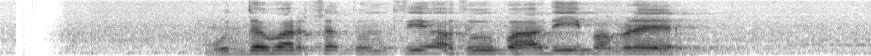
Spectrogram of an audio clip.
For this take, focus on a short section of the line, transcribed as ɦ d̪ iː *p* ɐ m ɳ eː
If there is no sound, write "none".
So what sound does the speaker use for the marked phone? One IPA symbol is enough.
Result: p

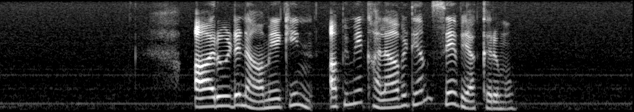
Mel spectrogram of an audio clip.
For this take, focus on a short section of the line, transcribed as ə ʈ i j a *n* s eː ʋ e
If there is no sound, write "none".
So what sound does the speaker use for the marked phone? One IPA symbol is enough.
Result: m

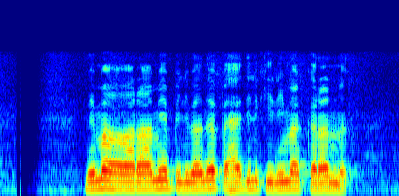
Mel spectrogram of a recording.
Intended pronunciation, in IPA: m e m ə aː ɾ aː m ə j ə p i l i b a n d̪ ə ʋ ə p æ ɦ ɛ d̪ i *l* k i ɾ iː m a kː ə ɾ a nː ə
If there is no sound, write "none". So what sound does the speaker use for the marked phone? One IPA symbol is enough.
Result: l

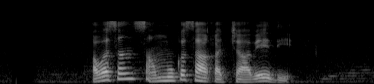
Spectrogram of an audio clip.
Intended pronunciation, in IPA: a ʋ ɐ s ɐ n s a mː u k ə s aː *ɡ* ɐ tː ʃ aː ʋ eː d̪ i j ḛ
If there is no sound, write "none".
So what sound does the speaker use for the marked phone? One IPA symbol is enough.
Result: k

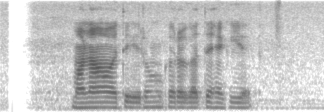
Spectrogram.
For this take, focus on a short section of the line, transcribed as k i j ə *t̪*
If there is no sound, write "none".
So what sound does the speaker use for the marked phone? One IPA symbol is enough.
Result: t̪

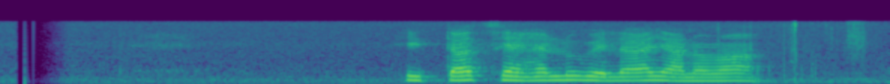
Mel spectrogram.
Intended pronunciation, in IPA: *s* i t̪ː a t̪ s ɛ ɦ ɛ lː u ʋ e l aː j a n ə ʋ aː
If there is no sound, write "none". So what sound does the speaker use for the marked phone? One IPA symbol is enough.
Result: h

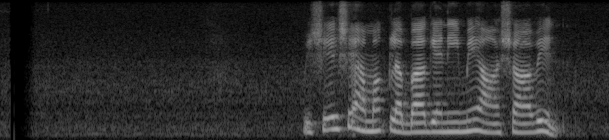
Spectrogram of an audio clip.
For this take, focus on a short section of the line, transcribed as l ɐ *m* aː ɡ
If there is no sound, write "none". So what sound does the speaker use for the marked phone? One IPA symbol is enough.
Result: b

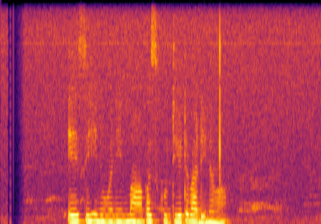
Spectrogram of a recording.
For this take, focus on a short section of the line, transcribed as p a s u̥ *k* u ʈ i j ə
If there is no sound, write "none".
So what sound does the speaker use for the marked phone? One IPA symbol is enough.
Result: k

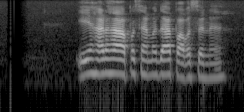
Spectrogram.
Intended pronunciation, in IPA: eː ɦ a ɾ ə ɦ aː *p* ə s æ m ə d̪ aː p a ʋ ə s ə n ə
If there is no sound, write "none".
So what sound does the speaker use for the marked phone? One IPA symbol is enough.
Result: p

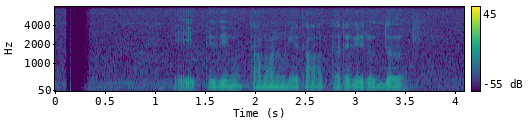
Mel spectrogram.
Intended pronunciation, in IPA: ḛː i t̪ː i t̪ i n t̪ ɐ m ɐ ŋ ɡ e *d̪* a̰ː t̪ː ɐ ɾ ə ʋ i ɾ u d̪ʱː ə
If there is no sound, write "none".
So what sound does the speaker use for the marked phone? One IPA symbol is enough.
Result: t̪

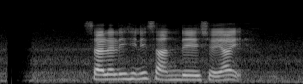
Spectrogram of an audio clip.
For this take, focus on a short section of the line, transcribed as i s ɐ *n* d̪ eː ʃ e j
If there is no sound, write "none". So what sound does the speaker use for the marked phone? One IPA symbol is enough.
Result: n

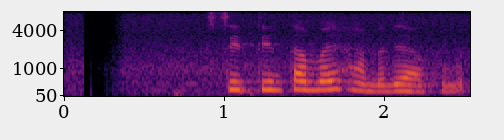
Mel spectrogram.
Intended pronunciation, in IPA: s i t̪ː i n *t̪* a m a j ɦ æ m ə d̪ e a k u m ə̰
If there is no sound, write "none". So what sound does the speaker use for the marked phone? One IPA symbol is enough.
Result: t̪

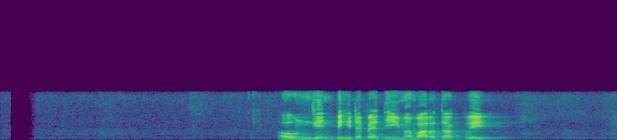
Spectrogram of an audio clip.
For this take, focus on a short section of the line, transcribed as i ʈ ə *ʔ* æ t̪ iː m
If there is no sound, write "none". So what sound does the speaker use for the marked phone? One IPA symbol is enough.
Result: p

